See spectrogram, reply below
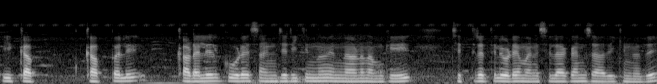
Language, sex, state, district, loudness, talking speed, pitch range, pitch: Malayalam, male, Kerala, Kollam, -19 LUFS, 110 wpm, 140-150 Hz, 145 Hz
